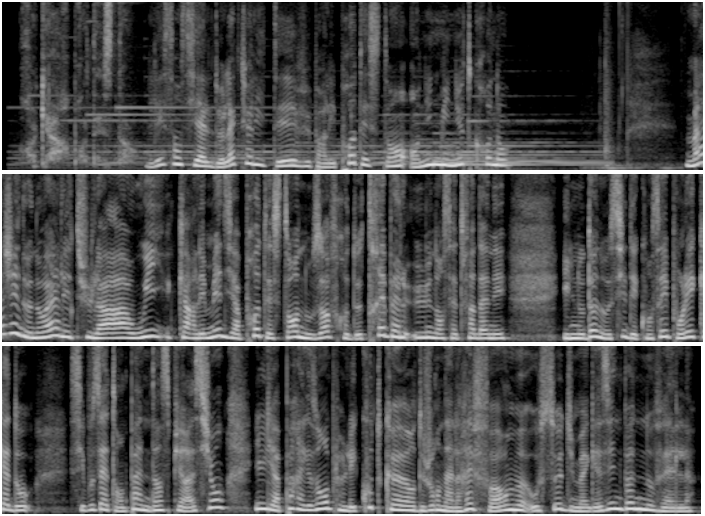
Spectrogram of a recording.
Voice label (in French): Spot radio; Regards protestants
